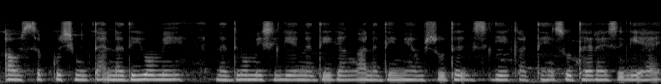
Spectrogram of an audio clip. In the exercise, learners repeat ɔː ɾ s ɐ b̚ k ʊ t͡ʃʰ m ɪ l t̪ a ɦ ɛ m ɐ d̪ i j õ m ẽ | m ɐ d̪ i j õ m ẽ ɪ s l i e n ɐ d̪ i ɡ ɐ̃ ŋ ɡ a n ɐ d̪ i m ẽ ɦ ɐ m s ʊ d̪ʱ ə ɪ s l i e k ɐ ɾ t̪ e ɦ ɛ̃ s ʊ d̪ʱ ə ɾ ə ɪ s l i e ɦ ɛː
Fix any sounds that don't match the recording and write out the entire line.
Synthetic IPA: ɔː ɾ s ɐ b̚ k ʊ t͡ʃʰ m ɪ l t̪ a ɦ ɛ n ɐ d̪ i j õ m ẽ | n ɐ d̪ i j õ m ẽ ɪ s l i e n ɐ d̪ i ɡ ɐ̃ ŋ ɡ a n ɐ d̪ i m ẽ ɦ ɐ m s ʊ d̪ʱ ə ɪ s l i e k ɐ ɾ t̪ e ɦ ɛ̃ s ʊ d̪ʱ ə ɾ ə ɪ s l i e ɦ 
